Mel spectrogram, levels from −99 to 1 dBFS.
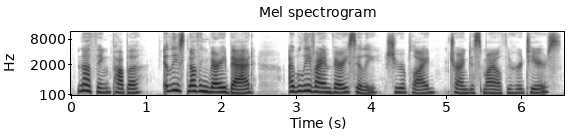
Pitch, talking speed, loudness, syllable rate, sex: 230 Hz, 190 wpm, -17 LUFS, 5.6 syllables/s, female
